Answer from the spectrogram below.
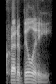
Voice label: "credibility", American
